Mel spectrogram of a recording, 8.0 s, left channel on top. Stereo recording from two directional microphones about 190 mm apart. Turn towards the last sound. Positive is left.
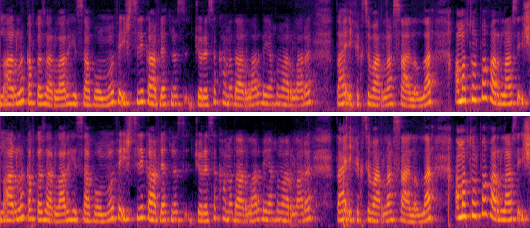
turn(degrees=60)  # may be behind; listen again after turning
